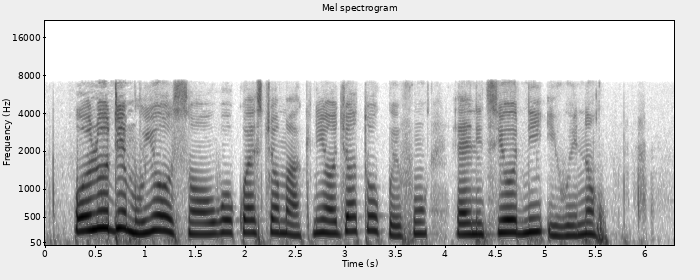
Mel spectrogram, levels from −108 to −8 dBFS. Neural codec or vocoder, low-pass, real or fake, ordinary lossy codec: none; 7.2 kHz; real; none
